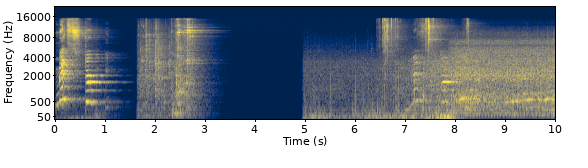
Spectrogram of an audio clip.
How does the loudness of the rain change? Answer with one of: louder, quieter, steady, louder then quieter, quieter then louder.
louder.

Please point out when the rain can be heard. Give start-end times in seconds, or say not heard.
5.0-9.9.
